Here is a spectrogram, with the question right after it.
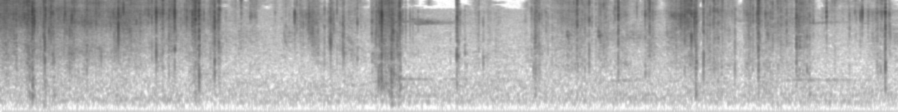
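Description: Fingernails and fingertips scratch and tap the flaky bark of a standing tree trunk, making dry, crackly, bright scraping and crinkling sounds. Short, sharp clicks and rustles come in quick bursts, with little low end and almost no ring.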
